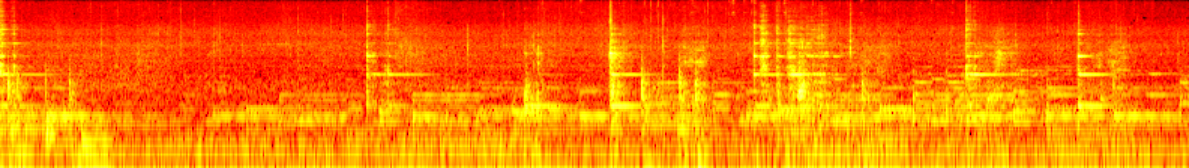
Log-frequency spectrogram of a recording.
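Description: Pieces of beef fry in a pan with a steady low sizzle while a spatula scrapes and clatters through them in irregular bursts, close and fairly loud, no talking.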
